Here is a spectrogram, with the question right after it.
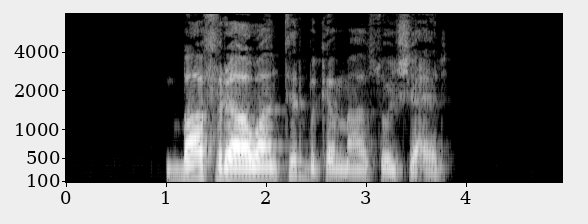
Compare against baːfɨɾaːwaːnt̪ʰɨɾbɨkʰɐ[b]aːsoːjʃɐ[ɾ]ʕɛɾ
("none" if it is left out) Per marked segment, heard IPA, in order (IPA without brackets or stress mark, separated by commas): m, none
